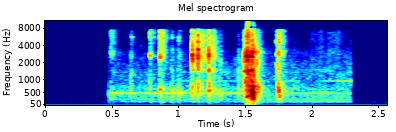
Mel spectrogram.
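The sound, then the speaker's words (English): Oracle cards rustle as one is pulled from a deck: a short run of papery flicks and taps lasting under two seconds, with one sharper snap near the middle, alone and fairly faint. “So let's pull that card.”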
